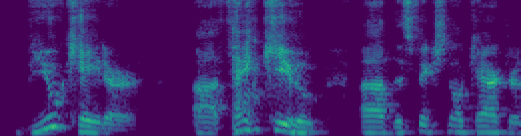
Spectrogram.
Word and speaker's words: Bukater: look at this everybody's jumping in and it's pronounced view cater thank you this fictional character that too many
